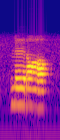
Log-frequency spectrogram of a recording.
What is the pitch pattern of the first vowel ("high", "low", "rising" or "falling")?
low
